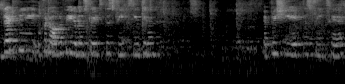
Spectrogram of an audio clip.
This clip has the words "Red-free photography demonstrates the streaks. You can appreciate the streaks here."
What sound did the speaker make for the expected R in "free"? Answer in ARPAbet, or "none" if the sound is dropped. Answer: none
